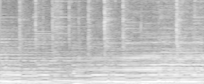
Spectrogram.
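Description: Background music: an instrumental Celtic folk tune, with a fiddle carrying a stepping melody over guitar and steady low notes.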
